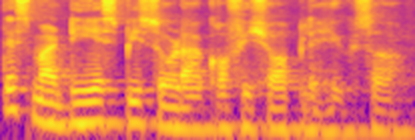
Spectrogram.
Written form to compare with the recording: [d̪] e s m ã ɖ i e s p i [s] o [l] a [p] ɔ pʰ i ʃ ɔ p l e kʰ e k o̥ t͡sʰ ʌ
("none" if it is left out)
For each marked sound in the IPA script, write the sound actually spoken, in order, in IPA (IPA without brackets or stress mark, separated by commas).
t̪, s, ɽ, k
